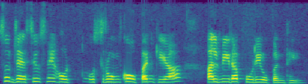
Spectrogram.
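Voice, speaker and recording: High-pitched woman, casual storyteller. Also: unhurried, dark tone. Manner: mixes Hindi with frequent English phrases. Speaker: guest telling a personal ghost story.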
